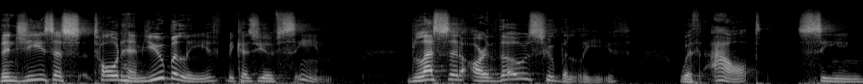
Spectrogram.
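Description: Over a quiet background, a man speaks very slowly in a bright, sharp tone. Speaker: pastor. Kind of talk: sermon. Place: church. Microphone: handheld.

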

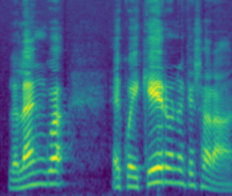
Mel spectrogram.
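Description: In an Umbrian accent, a man talks fairly slowly with lively intonation. The recording is very clean, with a silent background. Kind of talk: poetry reading.

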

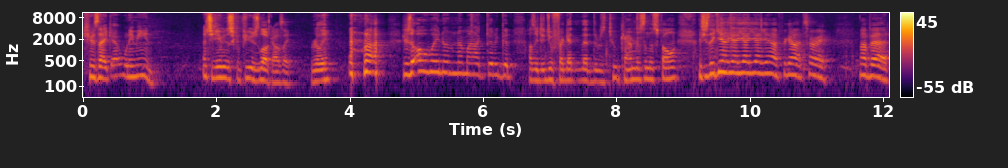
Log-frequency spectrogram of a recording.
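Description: The pace is very fast. The intonation is lively. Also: man. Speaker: vlogger. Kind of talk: casual vlog chat. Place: home room. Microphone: phone near.

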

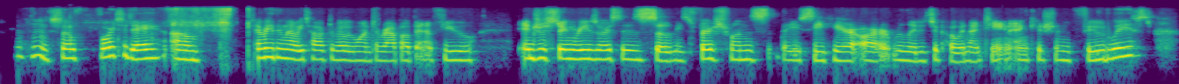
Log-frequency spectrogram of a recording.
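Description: The voice moves at a fairly quick pace with fairly even intonation and a dark, mellow tone over a quiet background. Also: woman, fairly high pitch for a woman. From Canada. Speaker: undergraduate student, workshop co-host. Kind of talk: online workshop. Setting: video call. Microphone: video call.

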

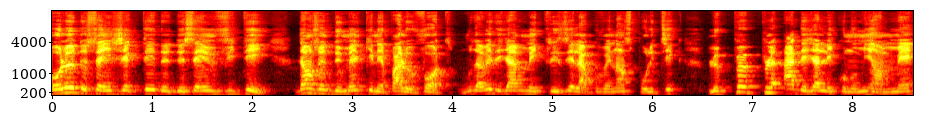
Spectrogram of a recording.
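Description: With a bright, sharp tone, a man speaks in a fairly high voice. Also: lively intonation, moderate pace. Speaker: economist. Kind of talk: panel discussion. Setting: video call.

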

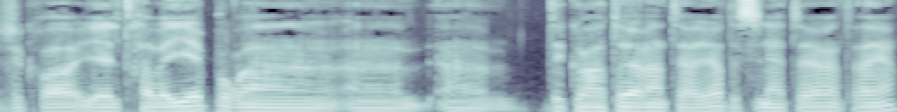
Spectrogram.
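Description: A man's very deep, low voice at a moderate pace, with a slight American accent. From Paris suburbs, France. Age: 40s. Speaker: jazz pianist. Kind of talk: interview. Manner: halting, repeats words.

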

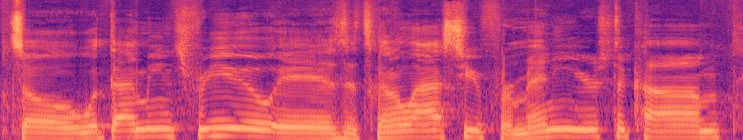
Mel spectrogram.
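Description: The man's speech carries ordinary pitch variation. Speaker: RV salesman. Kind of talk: product walkthrough tour. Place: street. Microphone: lapel.

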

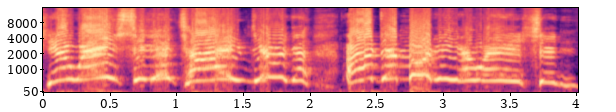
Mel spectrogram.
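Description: A female-sounding put-on character voice, pitched extremely high for a woman, speaks at a fairly slow pace. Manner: scolding, exasperated.

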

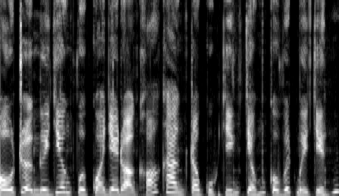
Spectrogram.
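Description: A woman speaks at a high pitch and a fairly quick pace. Her intonation is lively. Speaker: news narrator. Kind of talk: scripted narration. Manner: formal.

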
